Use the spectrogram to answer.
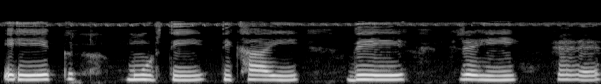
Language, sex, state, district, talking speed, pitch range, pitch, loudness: Hindi, female, Madhya Pradesh, Umaria, 60 wpm, 205-225 Hz, 220 Hz, -13 LUFS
